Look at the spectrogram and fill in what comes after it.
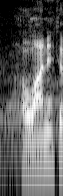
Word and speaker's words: Helwani: Helwani, have I said that right? – Yes, you said it right.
